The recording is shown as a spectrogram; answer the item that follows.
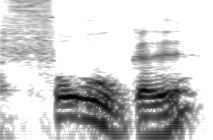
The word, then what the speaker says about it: Vogel: Then we come back to vowel, the letter V in German, and it's pronounced, if you can remember, like letter F in English. So this is der Vogel.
